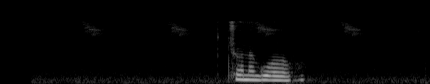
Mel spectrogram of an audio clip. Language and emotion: Russian, angry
